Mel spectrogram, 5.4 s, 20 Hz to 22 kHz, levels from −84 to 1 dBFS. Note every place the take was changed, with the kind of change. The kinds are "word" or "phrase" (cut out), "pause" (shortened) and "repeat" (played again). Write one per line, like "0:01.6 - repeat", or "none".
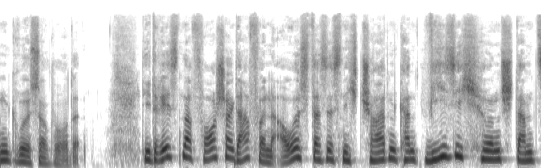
0:02.3 - word
0:04.2 - phrase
